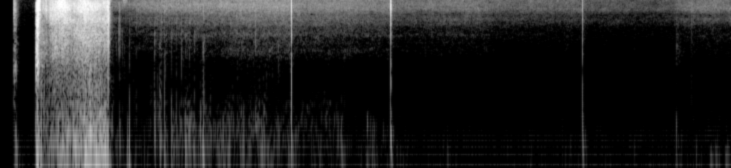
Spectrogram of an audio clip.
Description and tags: The lighting of a match. Noise and clicks are from the flame, not the recording :-)
match, burning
